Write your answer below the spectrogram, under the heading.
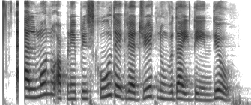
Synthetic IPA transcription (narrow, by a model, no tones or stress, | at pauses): ɛːlmõːnũːʔa̰ːpɳeːpɾiːskuːlt̪eːɡɾɛːd͡ʒueːʈnũːʋəd̪aːiːd̪eːnd̪ejoː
